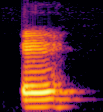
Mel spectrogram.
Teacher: Ẹ́ jẹ́ fáwẹ́lì àìránmọ́pè. Eléyìí fi ipò àfàsé wọ̀n. Ó dẹ̀ jẹ́ fáwẹ́lì iwájú pẹrẹsẹ. Tá bá wò níbí, a máa rí pé ó ṣe kíni o, ó jẹ́ fáwẹ́lì iwájú pẹrẹsẹ.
